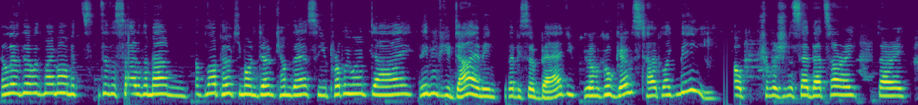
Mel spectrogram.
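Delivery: put-on high, chirpy, eager young ghost girl voice.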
